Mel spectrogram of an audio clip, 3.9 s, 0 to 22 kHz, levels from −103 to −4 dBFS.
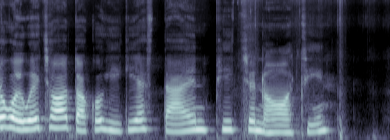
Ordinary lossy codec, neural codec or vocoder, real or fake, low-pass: none; none; real; none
